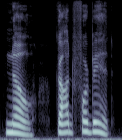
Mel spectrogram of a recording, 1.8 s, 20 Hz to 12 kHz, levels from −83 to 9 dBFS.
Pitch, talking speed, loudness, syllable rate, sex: 200 Hz, 100 wpm, -16 LUFS, 3.1 syllables/s, female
